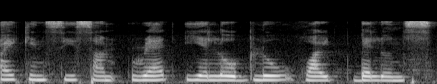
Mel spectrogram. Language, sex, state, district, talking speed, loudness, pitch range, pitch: English, female, Nagaland, Kohima, 125 wpm, -14 LUFS, 190-205 Hz, 200 Hz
